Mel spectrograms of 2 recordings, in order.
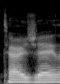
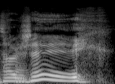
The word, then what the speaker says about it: Target: A vampire would definitely pronounce it Tarjay, like he's cool with his Tarjay.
